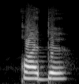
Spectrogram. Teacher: ہم حرف الدال کو قلقلہ سے پڑھیں گے کیونکہ اس پہ جزم ہے ، اور قلقلہ کا معنی ہے حرف ساکن کو ہلانا، تو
